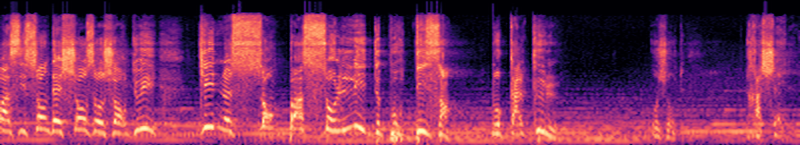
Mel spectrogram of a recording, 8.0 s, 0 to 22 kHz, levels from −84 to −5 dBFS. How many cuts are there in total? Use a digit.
1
